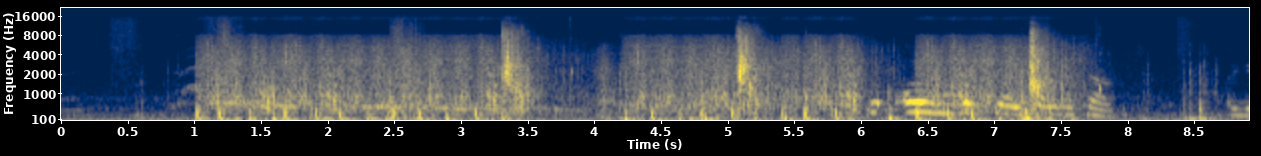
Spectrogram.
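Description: Blocks crunch and break rapidly as a game character digs.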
